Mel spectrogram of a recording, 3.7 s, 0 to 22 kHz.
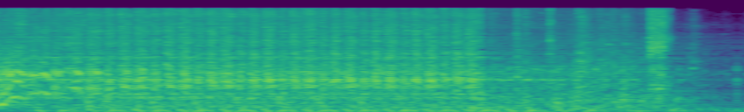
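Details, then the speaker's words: Onan gas generator (5500/6500/7000) being cranked during slip-ring cleaning: starter whirs steadily for a couple of seconds but engine never fires, fuel cut so it won't start while the rotor spins. "see it won't start so by doing that way you know every time you hit the the start button the generator is going to be spinning"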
